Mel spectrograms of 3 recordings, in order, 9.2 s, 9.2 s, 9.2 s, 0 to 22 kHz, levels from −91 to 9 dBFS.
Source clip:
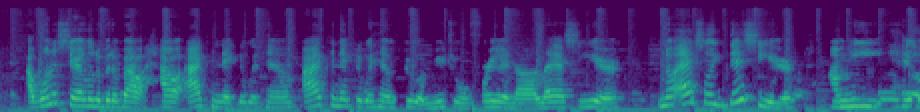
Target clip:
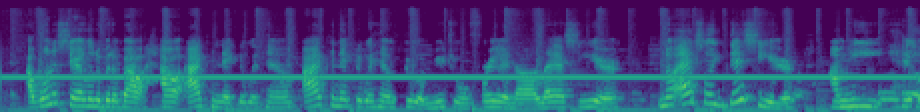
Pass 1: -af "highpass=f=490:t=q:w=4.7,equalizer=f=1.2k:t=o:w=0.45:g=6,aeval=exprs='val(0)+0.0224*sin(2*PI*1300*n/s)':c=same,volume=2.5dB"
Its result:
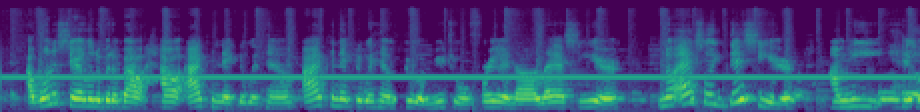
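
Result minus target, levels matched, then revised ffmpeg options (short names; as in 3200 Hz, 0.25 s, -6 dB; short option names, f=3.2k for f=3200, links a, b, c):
500 Hz band +3.5 dB
-af "equalizer=f=1.2k:t=o:w=0.45:g=6,aeval=exprs='val(0)+0.0224*sin(2*PI*1300*n/s)':c=same,volume=2.5dB"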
